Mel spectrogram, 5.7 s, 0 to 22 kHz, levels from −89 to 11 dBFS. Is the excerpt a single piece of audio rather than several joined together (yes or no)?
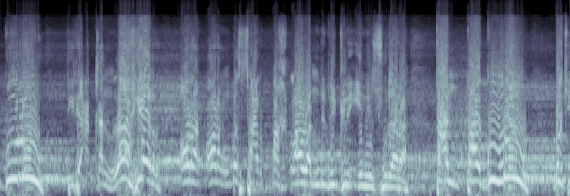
yes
